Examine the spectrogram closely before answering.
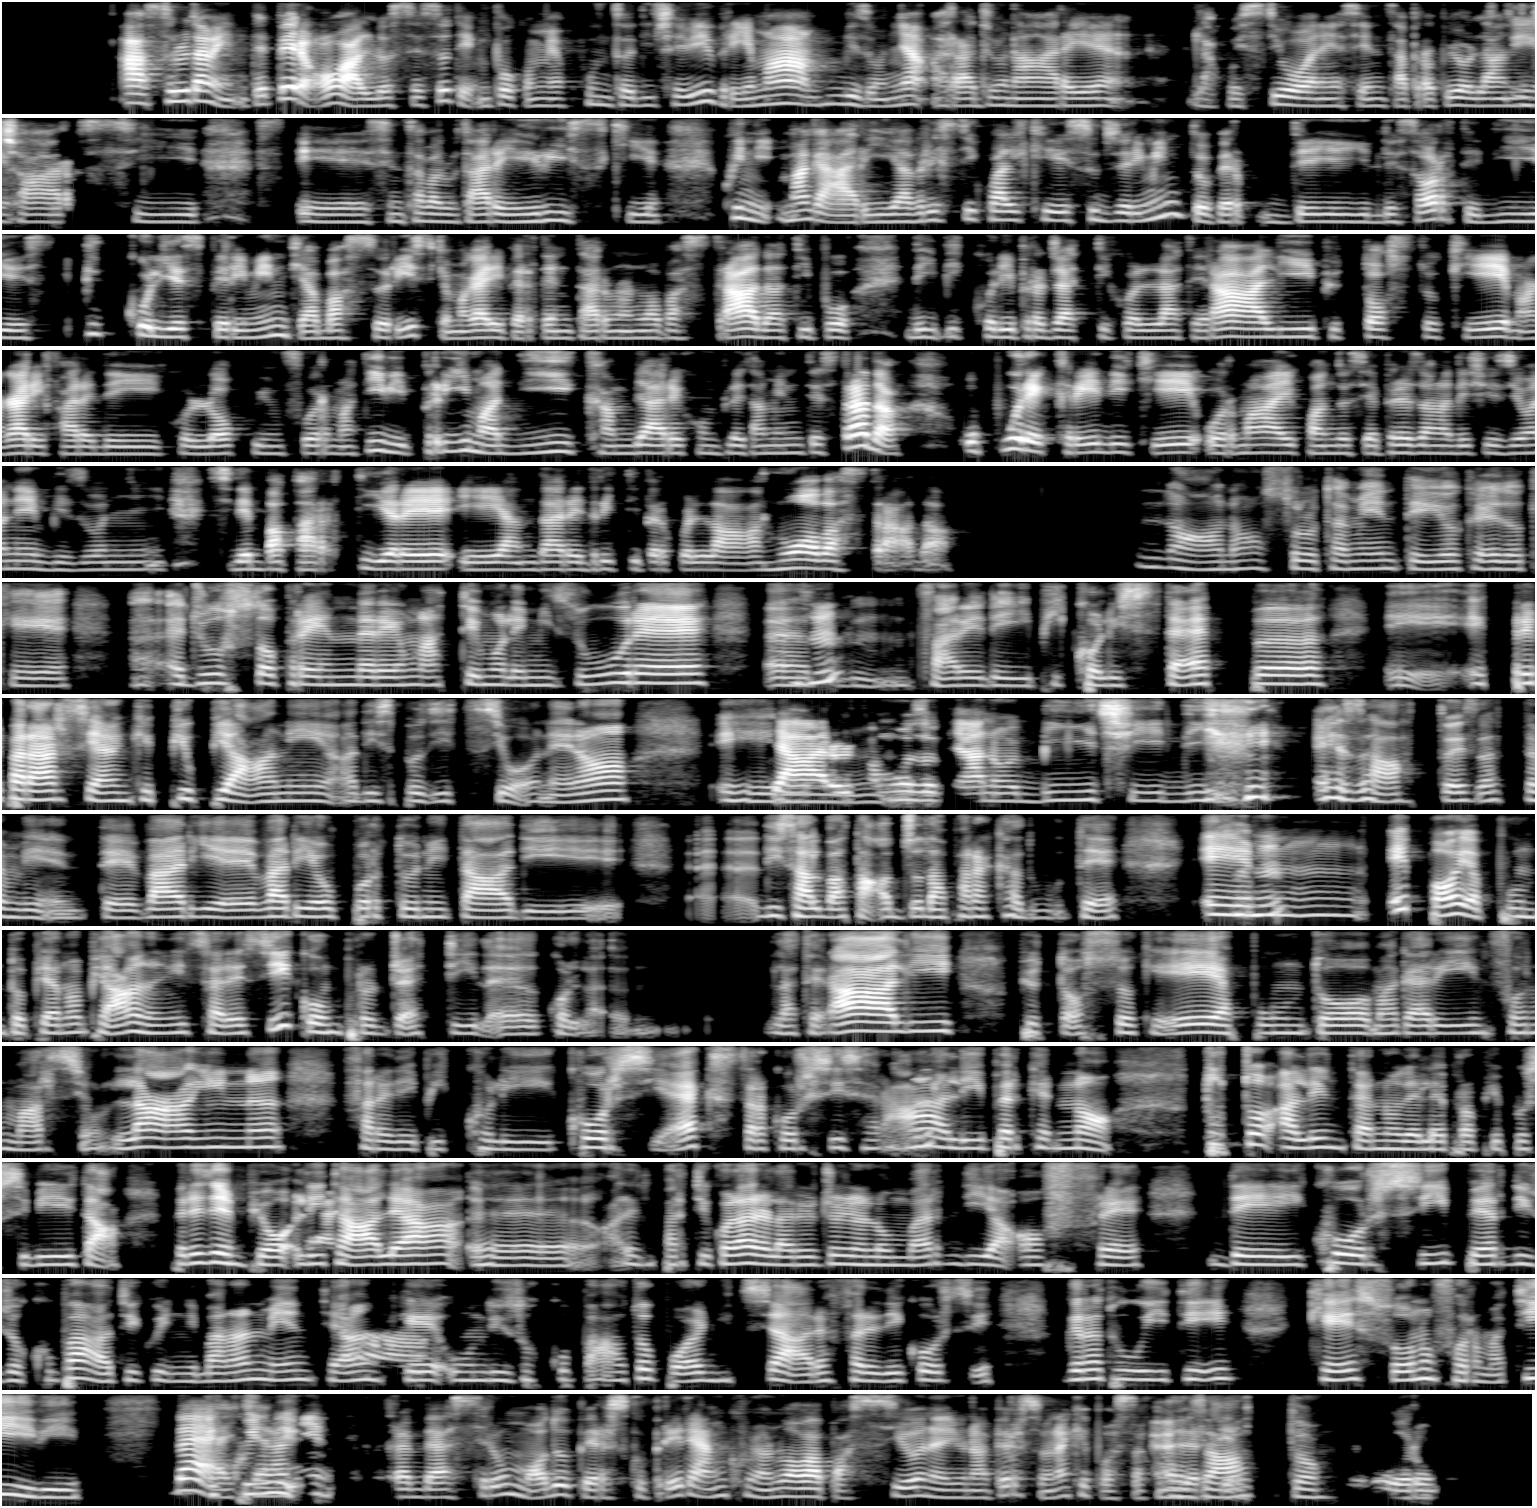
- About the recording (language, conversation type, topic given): Italian, podcast, Qual è il primo passo per ripensare la propria carriera?
- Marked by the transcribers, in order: "proprio" said as "propio"; in English: "step"; chuckle; "proprie" said as "propie"; other background noise; unintelligible speech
